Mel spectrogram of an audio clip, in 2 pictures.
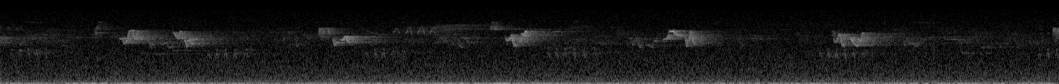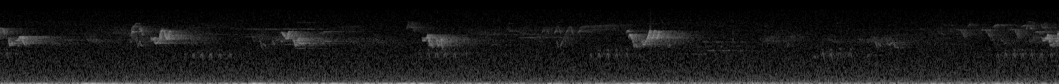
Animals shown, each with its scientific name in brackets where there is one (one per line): Red-eyed Vireo (Vireo olivaceus)
Black-throated Blue Warbler (Setophaga caerulescens)
Black-throated Green Warbler (Setophaga virens)
Wood Thrush (Hylocichla mustelina)
Indigo Bunting (Passerina cyanea)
